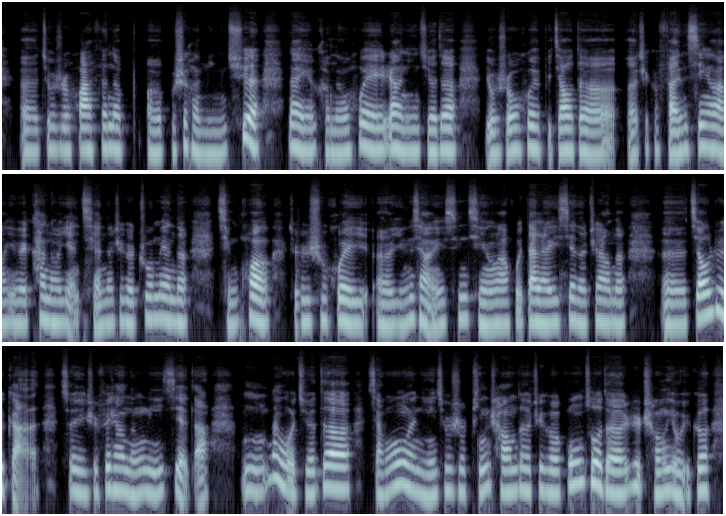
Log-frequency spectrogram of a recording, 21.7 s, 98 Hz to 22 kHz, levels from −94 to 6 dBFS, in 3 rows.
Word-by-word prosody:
呃， 180 0 -4
就 195 - -6
是 190 -1 -4
划 190 0 +3
分 200 +1 -4
得， 190 -1 -1 0.2
呃， 175 0 -3
不 175 +2 -12
是 220 - -3
很 185 -5 -2
明 165 +1 -5
确， 215 +3 +4 0.3
那 210 -3 +3
也 185 0 0
可 190 -3 -8
能 175 +1 -2
会 195 -2 +2
让 200 -1 +3
您 185 0 -2
觉 180 -1 -1
得 190 +1 +2 0.2
有 165 - -2
时 175 - -4
候 190 - +1
会 200 +1 0
比 190 - -12
较 185 0 +3
地， 180 -1 -1 0.4
呃， 160 +1 -4
这 - - -11
个 185 - -13
烦 180 0 +1
心 205 +1 0
啊。 180 -2 +2
因 180 - -4
为 180 - 0
看 205 +3 -2
到 185 -1 0
眼 180 - -3
前 - - -4
的 180 +1 -4
这 190 +1 -6
个 180 -1 0
桌 210 +3 -3
面 210 -2 0
的 185 -1 0 0.3
情 175 +1 -6
况， 195 -4 +5 0.2
确 160 - -8
实 190 - -2
是 200 +1 -4
会， 190 -2 +1
呃， 170 -1 -1
影 175 +4 -3
响 195 -4 +1
一 - - -1
些 175 - -3
心 185 +4 -4
情 175 -4 -1
啊， 175 0 0
会 - - -3
带 185 - +3
来 180 -1 +3
一 185 - -1
些 205 +1 -2
的 180 -2 -1
这 185 +2 -5
样 185 -1 0
的， 175 0 -2 0.3
呃， 170 +1 -1
焦 220 +5 +6
虑 255 0 +2
感。 - - -1 0.2
所 210 - -4
以 195 -1 0
是 200 +1 -7
非 220 +3 +1
常 215 -1 +1
能 195 +1 -1
理 195 +1 -1
解 200 - 0
的。 - - -2 0.3
嗯， 210 +2 -3
那 315 -4 +3
我 235 - +2
觉 195 0 -3
得 225 +1 +7
想 185 - -4
问 235 +7 +2
问 220 -5 +1
您， 180 0 -1
就 210 +2 -5
是 210 -1 -4
平 205 +3 -3
常 200 -1 +1
的 215 -1 0
这 215 +1 -3
个 200 -2 +1
工 250 +7 +2
作 270 -3 +5
的 195 -2 +4
日 245 +3 0
程， 195 +2 -1
有 190 -3 +1
一 195 - -5
个， 210 +3 +1
190 Hz, 295 characters per minute, -24 LUFS, 180-210 Hz, 0.4 s, 得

